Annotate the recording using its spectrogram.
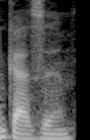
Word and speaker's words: casa: When an S has a vowel before and after it, it's pronounced Z, as in the English word zeal. – A caridade começa em casa.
